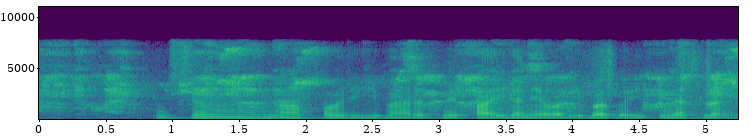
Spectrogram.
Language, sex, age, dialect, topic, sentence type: Hindi, male, 25-30, Hindustani Malvi Khadi Boli, agriculture, statement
